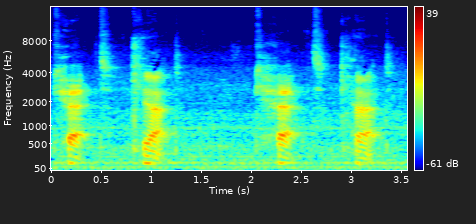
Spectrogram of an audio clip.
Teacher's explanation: it's shorter because it's closed off by a consonant of the T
